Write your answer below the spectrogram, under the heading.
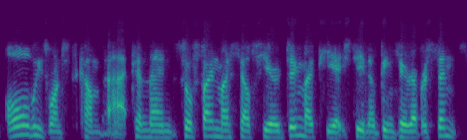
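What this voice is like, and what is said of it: Non-Australian accent. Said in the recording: “despite the way my accent sounds, I have now been here nineteen years.”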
